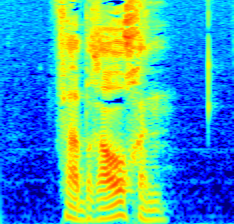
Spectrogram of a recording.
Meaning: to consume, to use up
- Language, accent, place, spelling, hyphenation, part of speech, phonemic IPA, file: German, Germany, Berlin, verbrauchen, ver‧brau‧chen, verb, /fɐˈbʁaʊ̯χən/, De-verbrauchen2.ogg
